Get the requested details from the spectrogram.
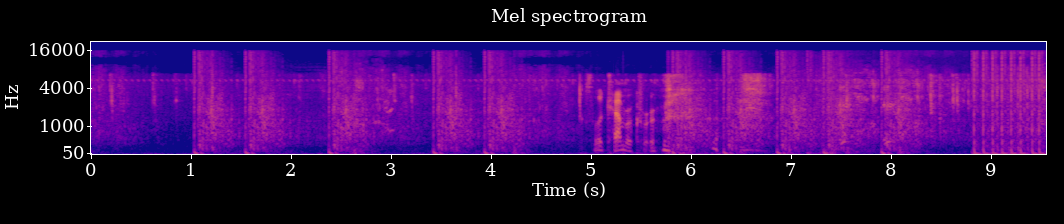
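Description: Gunshots crack repeatedly, quick and sharp.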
